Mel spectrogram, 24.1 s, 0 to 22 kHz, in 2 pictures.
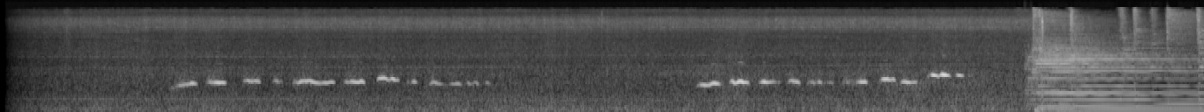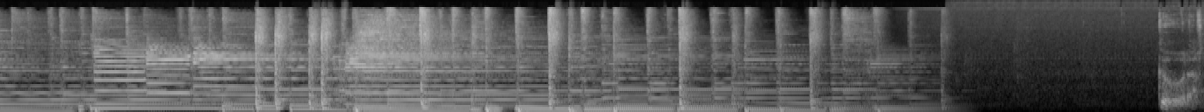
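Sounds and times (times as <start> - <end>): low background rumble: 0.1 - 11.9
person whistling a tune: 1.8 - 4.9, 7.0 - 9.7.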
